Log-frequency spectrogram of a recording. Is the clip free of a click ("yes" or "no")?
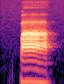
yes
